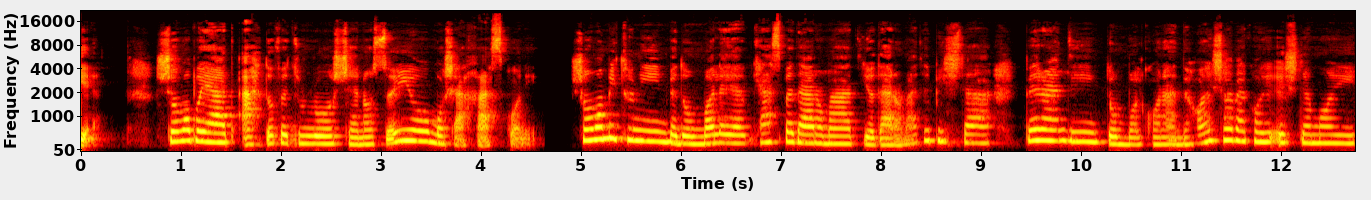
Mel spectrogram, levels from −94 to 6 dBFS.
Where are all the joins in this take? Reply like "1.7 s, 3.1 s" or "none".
4.9 s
